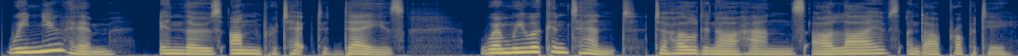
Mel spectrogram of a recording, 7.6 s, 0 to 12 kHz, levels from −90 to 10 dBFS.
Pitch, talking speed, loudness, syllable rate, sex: 185 Hz, 165 wpm, -18 LUFS, 4.6 syllables/s, female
